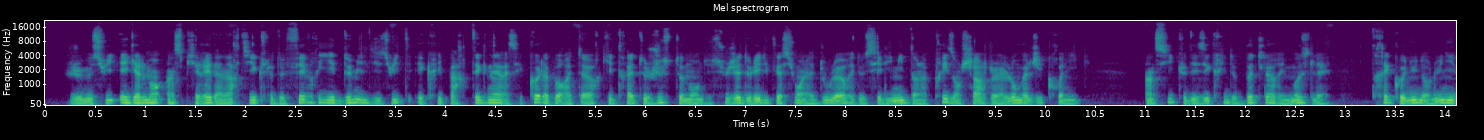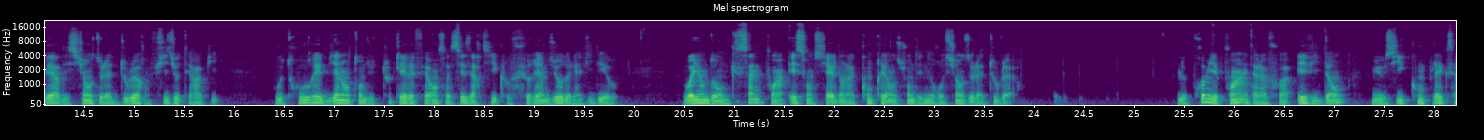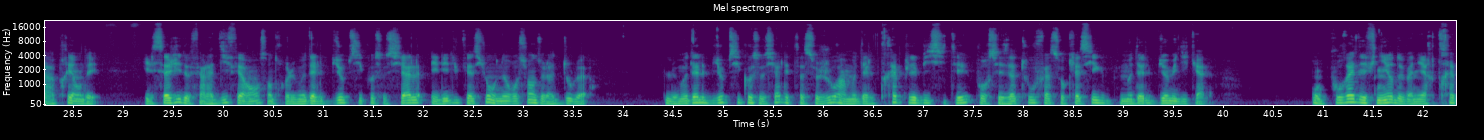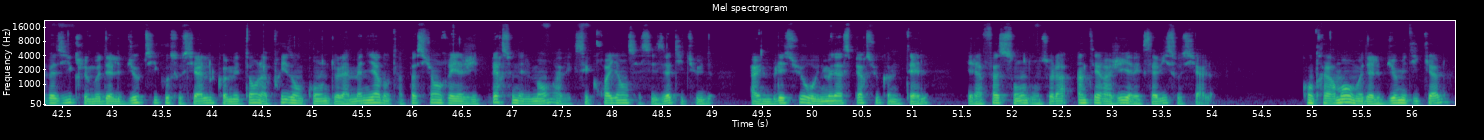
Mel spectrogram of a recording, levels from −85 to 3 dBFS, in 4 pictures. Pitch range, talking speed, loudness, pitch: 100-125 Hz, 205 wpm, -24 LUFS, 110 Hz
